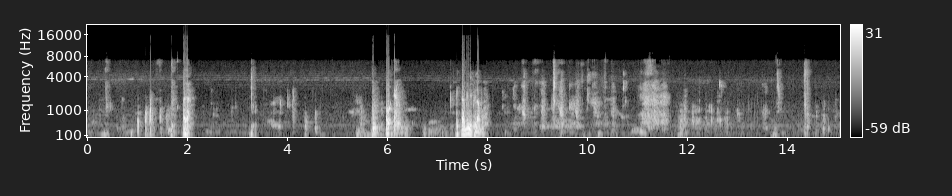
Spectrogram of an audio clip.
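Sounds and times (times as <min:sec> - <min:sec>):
wet chewing clicks and smacks: 0:00.3 - 0:00.6, 0:08.3 - 0:10.9, 0:11.8 - 0:15.0.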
